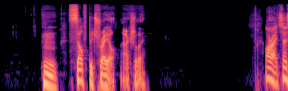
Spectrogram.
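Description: A man speaks calmly through a microphone over an online call.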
